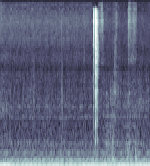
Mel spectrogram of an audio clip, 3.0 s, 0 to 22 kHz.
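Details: V8 fitted with an MSD/Holley power upgrade harness, idling while warming up with charging voltage at a steady 13.8–14.0 V: deep, even rumble with no knocks, misses or surging; normal idle.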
